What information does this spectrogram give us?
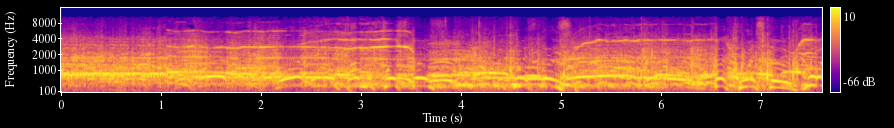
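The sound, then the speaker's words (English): A crowd cheers and whoops loudly and continuously, a dense wash of many voices with rising shouts layered over it, sustained for several seconds without letting up. “Right, give them a big cheer.”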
